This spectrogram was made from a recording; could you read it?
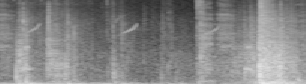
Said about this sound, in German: Na, die Tür ist zu.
